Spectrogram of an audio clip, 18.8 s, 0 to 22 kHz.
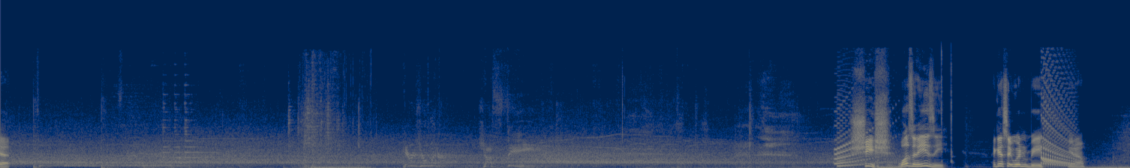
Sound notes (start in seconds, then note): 0.2 applause; 9.7 applause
